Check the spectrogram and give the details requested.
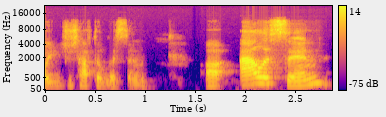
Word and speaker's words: allicin: Allison, and not the name, it's spelled like this.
